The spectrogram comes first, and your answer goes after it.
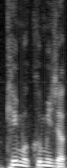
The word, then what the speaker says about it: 金久美子: ていました金久美子さんはキム組者と読むそうで在日韓国人 3 世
